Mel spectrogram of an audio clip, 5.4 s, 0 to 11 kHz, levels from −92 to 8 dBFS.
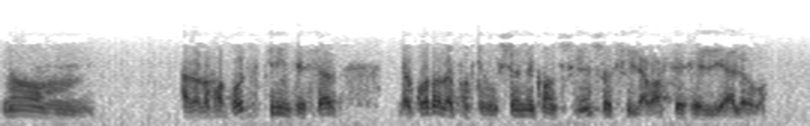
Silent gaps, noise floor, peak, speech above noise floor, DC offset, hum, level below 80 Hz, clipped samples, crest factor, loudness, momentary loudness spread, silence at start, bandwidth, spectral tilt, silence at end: none; -56 dBFS; -2 dBFS; 36 dB; under 0.1%; none; -62 dBFS; under 0.1%; 18 dB; -21 LUFS; 9 LU; 0 s; 4.9 kHz; -9 dB/octave; 0.3 s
